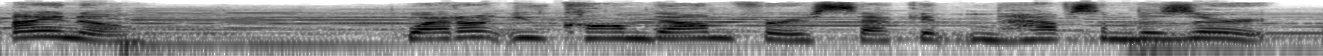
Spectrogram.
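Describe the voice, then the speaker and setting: A woman's voice: high voice, fairly quick, natural voice. A woman voicing a polite, logical female robot in a video game, speaking in clipped, formal, analytical phrases. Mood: earnest. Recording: music behind the voice.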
